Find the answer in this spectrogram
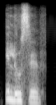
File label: "elusive", Indian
